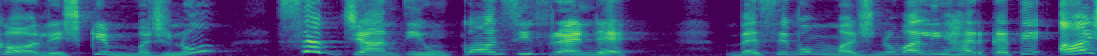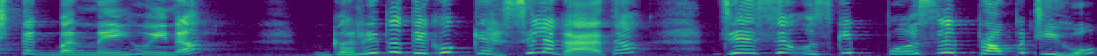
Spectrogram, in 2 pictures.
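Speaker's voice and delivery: speaking in anger. A wife scolds her husband after his college friend hugged him, angry. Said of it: "इस पर [name] किलसते हुए kitchen में चली जाती है, / यार, पत्नी हो मेरी".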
